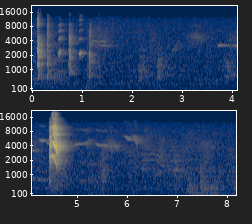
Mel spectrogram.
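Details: Parrot chirping: a quick run of sharp clicking chirps, then quiet, a single loud harsh screech, and a few thin high whistled notes trailing after.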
